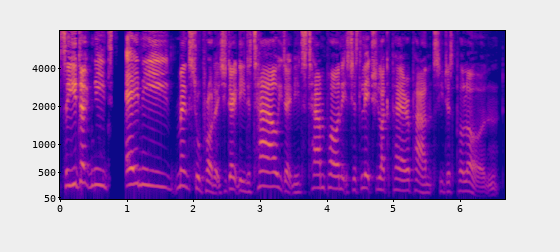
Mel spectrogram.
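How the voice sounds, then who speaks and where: A woman's voice: mid-range voice, big pitch swings, fairly quick, fairly bright tone. A young woman hosting a podcast, chatty and jokey, who laughs often. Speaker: podcast host. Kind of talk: casual interview chat.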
